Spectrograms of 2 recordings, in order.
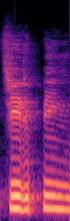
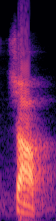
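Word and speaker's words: chirping: আর পি আই এনজি এটাকে অনেকে চিরপিং বা চারপিং বলে। আসলে এগুলো ভুল উচ্চারণ। শুদ্ধ উচ্চারণ হচ্ছে চাপ।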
